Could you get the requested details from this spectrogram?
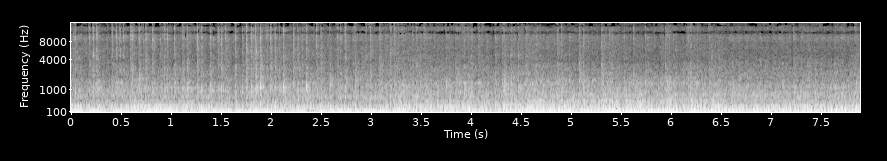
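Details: Freshly built 500ci big-block Mopar in a 1969 Barracuda, first start in the car: idle lowered to about 1000 rpm, deep lumpy rumble with choppy cam beat; normal healthy idle.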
